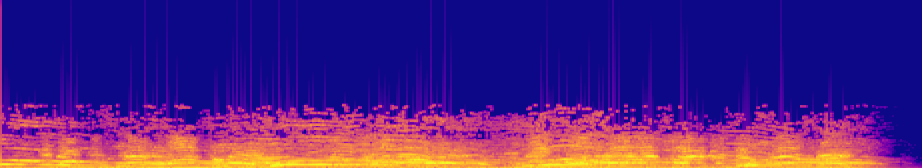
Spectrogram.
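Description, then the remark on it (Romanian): Dozens of protesters at a prison gate shout and boo continuously, many overlapping voices rising and falling in rough waves of yelling, loud throughout before cutting off at the end. “Zeci de protestatari îl așteptau la poarta penitenciarului pe Dragnea, unde l-au huiduit.”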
